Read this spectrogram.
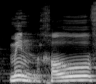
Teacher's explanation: নুন সাকিনের বামে খ আসছে খ ইজহারের হরফ গুন্না ছাড়া স্পষ্ট করে পড়তে হবে মিন খউফ খ ওয়াও জবর খও জবরের বাম পাশে জাজম ওয়াও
